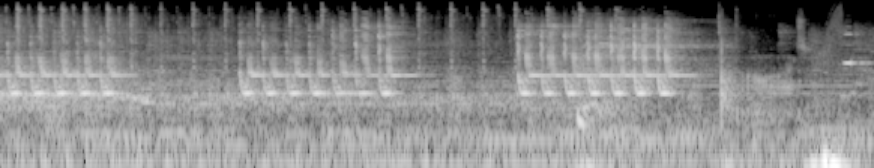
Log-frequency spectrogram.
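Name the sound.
telephone ringing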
